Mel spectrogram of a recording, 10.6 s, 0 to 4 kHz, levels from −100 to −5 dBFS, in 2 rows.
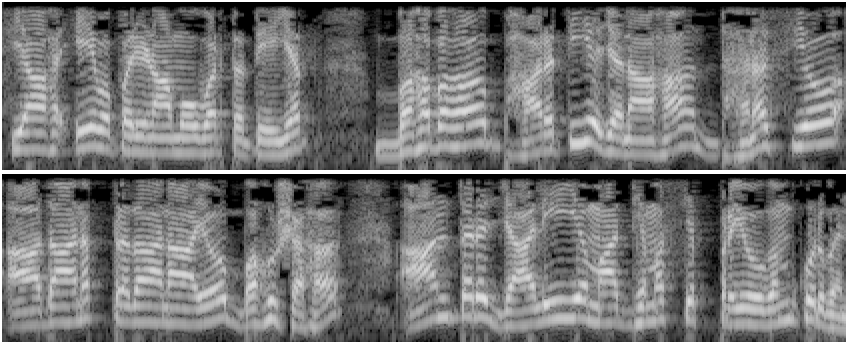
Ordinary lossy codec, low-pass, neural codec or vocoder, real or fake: none; 3.6 kHz; none; real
